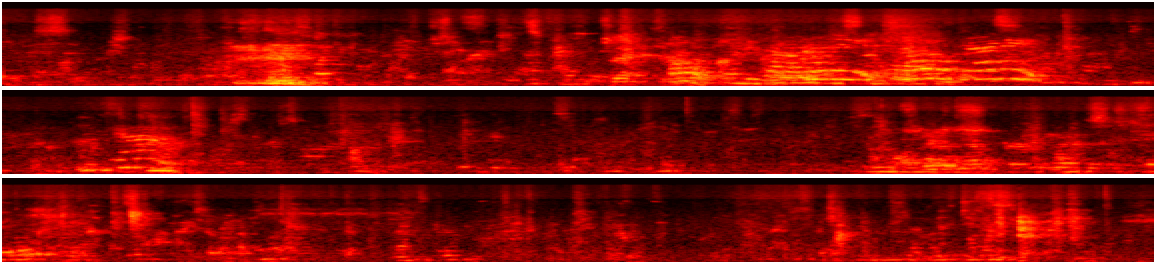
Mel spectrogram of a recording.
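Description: Several adults talk quietly among themselves in a room.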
